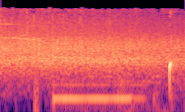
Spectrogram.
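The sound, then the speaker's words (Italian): A crowd applauds Orfini as he works on the streets of Rome, in a steady, dense wash of clapping at moderate volume, with a low hum underneath and a brief sharp sound near the end. No one speaks. “Orfini dal suo audace esempio lavorando per le strade di Roma mentre la folla lo applaude riconoscente.”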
